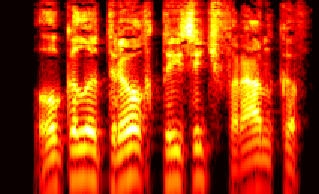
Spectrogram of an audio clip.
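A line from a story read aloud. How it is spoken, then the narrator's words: Plain. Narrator (Russian): ответил Этьен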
